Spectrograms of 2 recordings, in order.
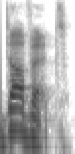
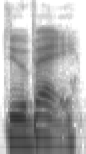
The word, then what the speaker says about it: duvet: refuse to pronounce duvet correctly and will instead pronounce it doet because doet is way more fun to say even though I know that it's pronounced duvet I am going to die on this hill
